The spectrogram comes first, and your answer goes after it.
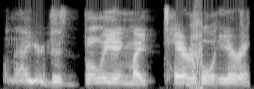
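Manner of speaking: usual speaking voice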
